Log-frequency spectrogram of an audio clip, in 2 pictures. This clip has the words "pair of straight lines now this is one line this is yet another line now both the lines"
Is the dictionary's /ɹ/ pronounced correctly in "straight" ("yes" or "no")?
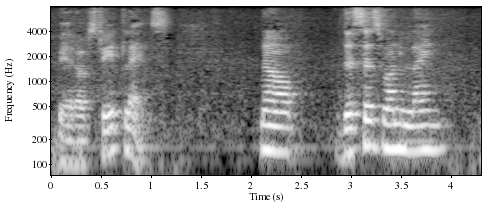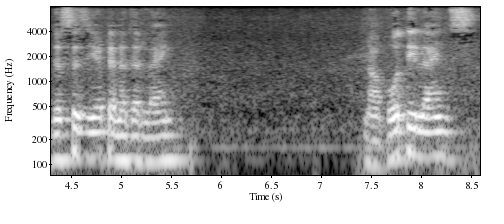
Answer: yes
